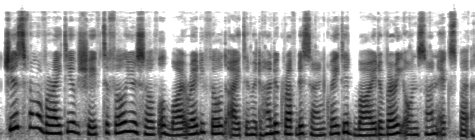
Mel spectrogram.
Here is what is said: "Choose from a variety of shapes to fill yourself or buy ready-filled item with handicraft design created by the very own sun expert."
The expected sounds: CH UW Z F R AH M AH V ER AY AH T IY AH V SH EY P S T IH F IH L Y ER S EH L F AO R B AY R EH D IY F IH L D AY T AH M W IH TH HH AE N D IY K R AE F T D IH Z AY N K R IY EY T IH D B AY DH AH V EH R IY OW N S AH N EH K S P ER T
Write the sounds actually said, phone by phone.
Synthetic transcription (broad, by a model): CH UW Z F R AH M AH V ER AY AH T IY AH V SH EY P T IH F IH L Y ER S EH L F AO L B AY R EH D IY F IH L D AY T AH M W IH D HH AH N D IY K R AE F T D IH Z AY N K R IY EY T IH D B AY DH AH V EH R IY OW N S AH N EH K S P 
